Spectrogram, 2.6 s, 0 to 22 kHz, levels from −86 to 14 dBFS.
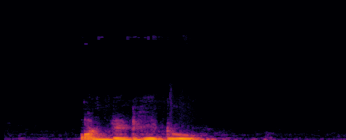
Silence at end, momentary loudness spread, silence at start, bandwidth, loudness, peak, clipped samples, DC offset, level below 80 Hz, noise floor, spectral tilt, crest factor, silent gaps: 1.05 s; 7 LU; 0.6 s; 3.4 kHz; -17 LUFS; -2 dBFS; under 0.1%; under 0.1%; -54 dBFS; -69 dBFS; -12 dB/octave; 18 dB; none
